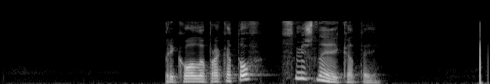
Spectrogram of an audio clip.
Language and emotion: Russian, positive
